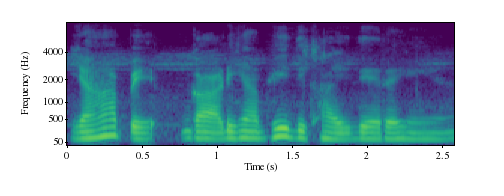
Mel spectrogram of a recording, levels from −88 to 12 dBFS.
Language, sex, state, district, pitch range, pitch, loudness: Hindi, male, Madhya Pradesh, Bhopal, 110-120 Hz, 115 Hz, -18 LUFS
